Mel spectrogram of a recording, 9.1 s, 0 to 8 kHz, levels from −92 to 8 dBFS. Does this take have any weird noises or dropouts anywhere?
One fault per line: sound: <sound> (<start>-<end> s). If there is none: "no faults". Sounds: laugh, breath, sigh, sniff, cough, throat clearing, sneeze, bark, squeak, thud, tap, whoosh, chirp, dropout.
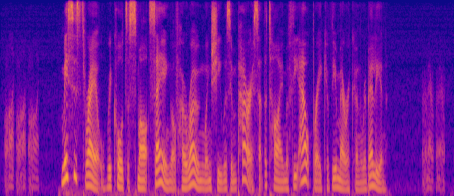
sound: laugh (0.1-0.8 s)
sound: laugh (8.4-8.9 s)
